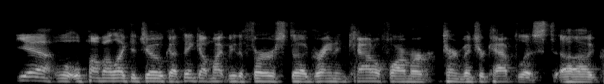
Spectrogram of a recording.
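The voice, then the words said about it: Southern American accent. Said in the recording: “you don't talk like I talk ... you ended up with a Southern accent”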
